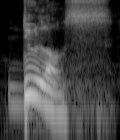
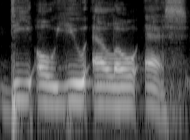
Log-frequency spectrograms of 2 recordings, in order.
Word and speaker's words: doulos: When you look at the word servant in the Greek, it's pronounced doulos. And for my note takers, because I know Utopia is taking notes right now, that is D-O-U-L-O-S, doulos.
